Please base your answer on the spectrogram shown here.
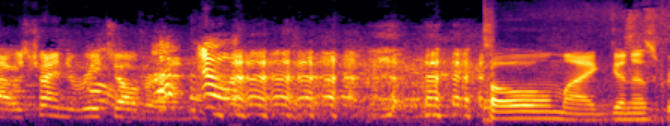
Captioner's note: laughs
